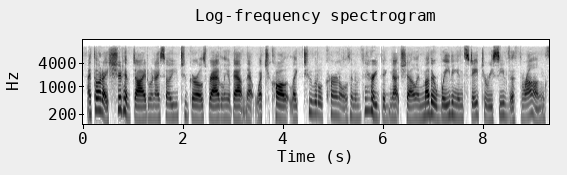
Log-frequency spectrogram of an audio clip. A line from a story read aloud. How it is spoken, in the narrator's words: sighed Jo, quite spent with laughter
